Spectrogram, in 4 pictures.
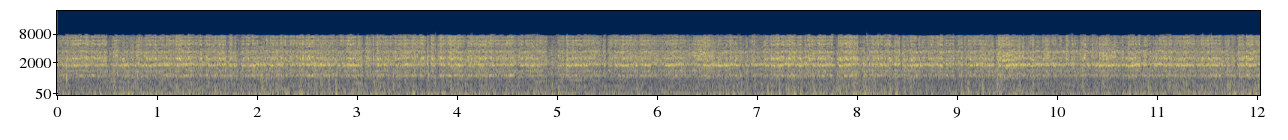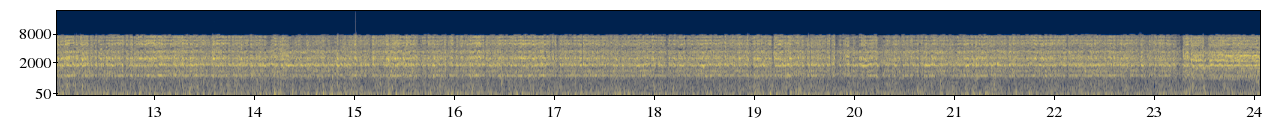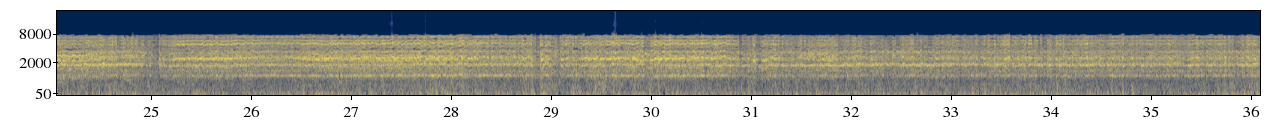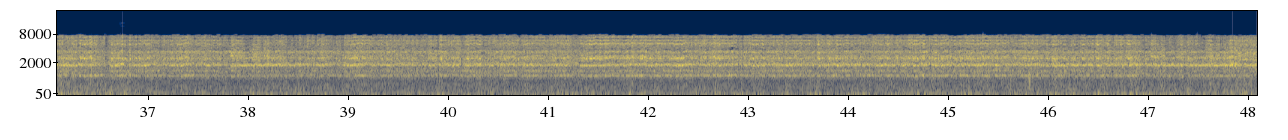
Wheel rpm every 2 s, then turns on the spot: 230, 230, 240, 230, 230, 230, 230, 230, 230, 230, 230, 230, 220, 220, 220, 220, 230, 230, 230, 240, 230, 230, 230, 230.
none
